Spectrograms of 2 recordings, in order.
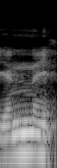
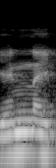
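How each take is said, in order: Both takes have the same delivery.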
